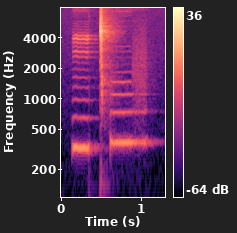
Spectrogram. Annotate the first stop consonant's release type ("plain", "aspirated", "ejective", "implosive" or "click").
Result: click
